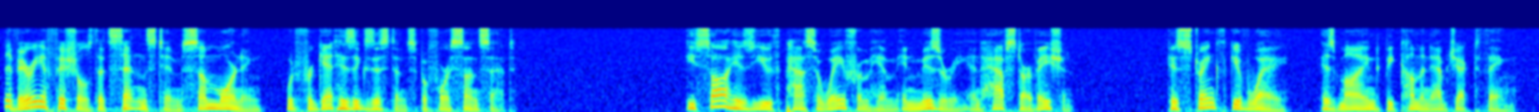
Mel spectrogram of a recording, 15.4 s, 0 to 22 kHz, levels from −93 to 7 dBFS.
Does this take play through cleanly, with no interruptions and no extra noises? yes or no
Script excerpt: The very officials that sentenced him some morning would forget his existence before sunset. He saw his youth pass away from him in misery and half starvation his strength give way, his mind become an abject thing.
yes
